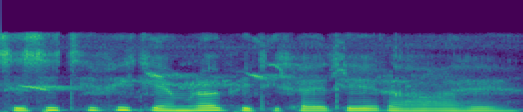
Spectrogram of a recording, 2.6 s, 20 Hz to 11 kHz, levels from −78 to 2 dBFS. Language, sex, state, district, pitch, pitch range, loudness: Hindi, female, Arunachal Pradesh, Papum Pare, 210 Hz, 195-230 Hz, -15 LUFS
